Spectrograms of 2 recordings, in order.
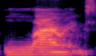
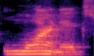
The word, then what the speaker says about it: larynx: the scientific term is larynx and the correct pronunciation is larynx Like Larry not larnix which is a mispronunciation in this region nasal cavity okay so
